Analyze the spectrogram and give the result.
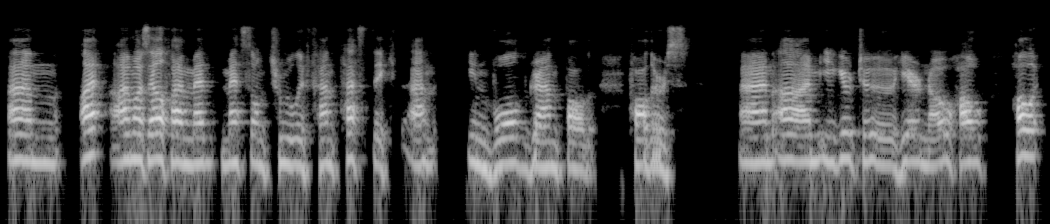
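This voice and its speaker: A woman moderating a conference, introducing the next speaker haltingly, with many fillers and repeated words. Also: mid-range voice, vocal fry, dull audio.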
